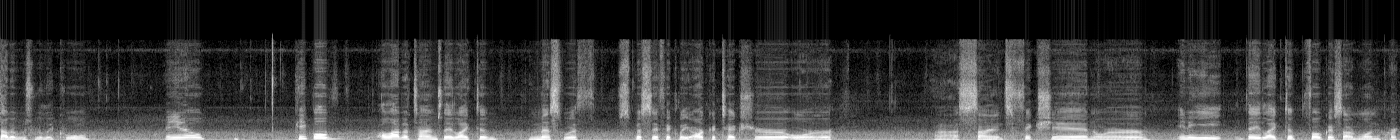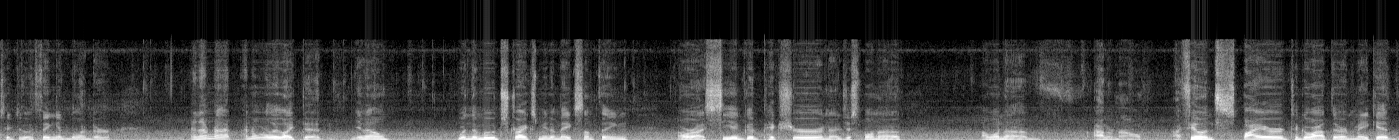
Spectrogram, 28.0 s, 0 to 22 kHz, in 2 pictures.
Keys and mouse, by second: 0.0 s, 1.4 e, 3.2 e, 5.1 s, 6.8 e, 8.4 s, 10.8 e, 13.1 s, 14.5 e, 15.8 s, 17.7 g, 21.0 shift+d, 22.2 r, 23.5 e, 24.9 s, 26.8 e.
